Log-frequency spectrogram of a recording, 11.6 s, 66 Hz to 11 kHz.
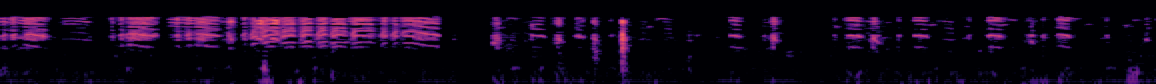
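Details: Young zebra finch, 25 days old, in captivity: a dense burst of rapid nasal chattering notes for several seconds, then a short break and scattered softer calls with some clicks.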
